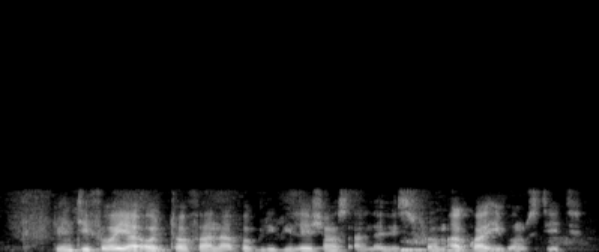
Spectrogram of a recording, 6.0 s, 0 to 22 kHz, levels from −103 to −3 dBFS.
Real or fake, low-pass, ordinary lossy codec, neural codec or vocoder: real; 5.4 kHz; none; none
